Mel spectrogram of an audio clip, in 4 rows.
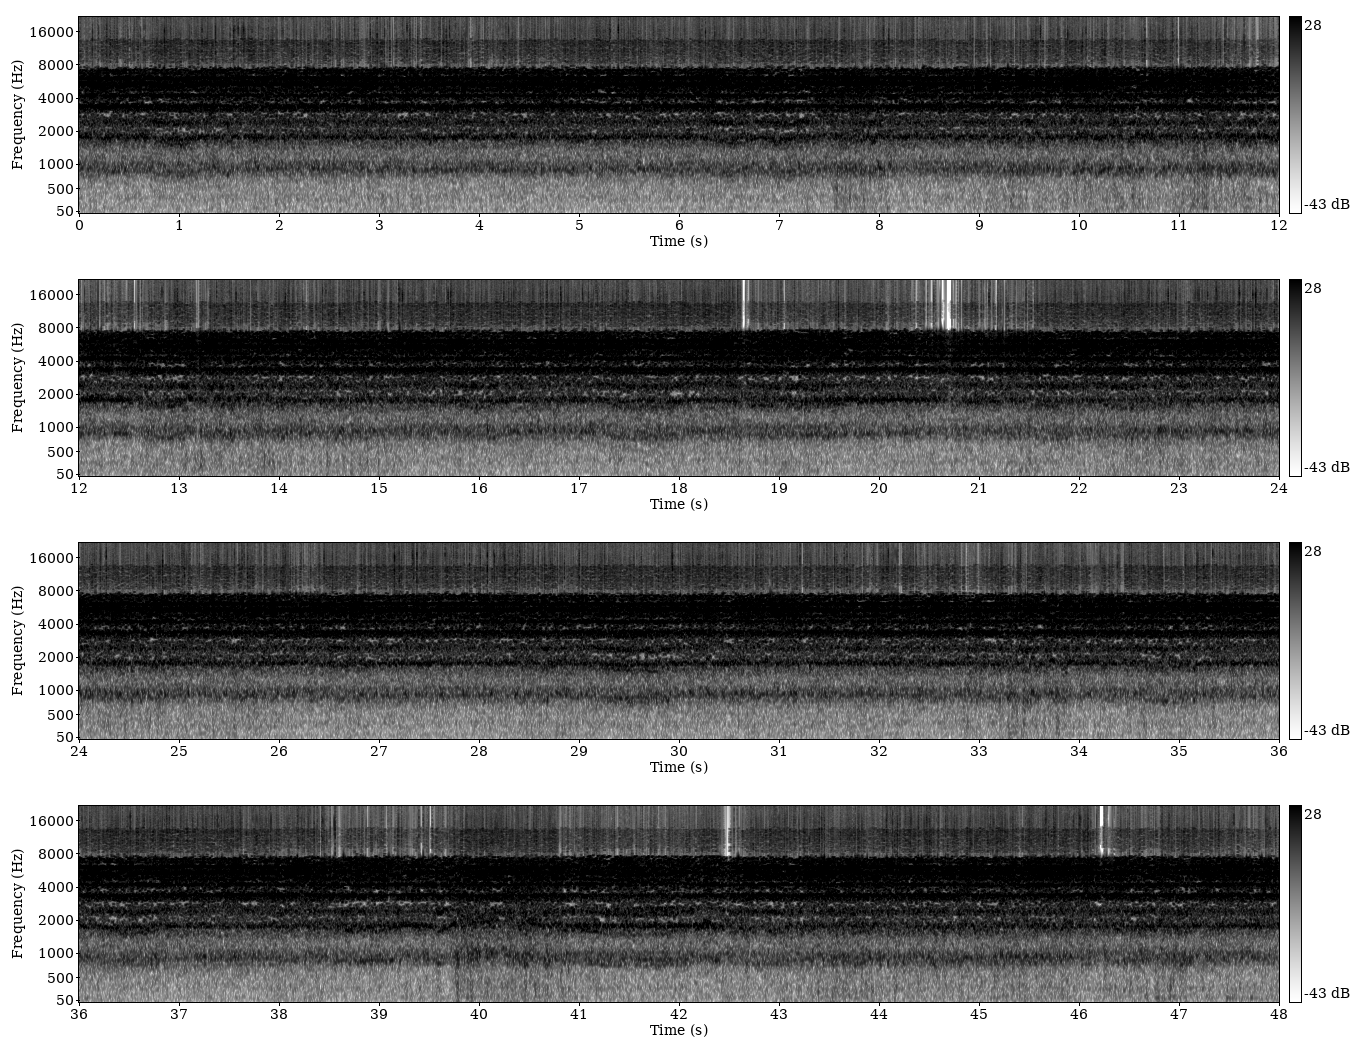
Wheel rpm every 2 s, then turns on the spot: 230, 230, 230, 230, 230, 230, 230, 230, 230, 220, 230, 230, 240, 230, 230, 230, 230, 230, 230, 230, 240, 220, 230, 230.
none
